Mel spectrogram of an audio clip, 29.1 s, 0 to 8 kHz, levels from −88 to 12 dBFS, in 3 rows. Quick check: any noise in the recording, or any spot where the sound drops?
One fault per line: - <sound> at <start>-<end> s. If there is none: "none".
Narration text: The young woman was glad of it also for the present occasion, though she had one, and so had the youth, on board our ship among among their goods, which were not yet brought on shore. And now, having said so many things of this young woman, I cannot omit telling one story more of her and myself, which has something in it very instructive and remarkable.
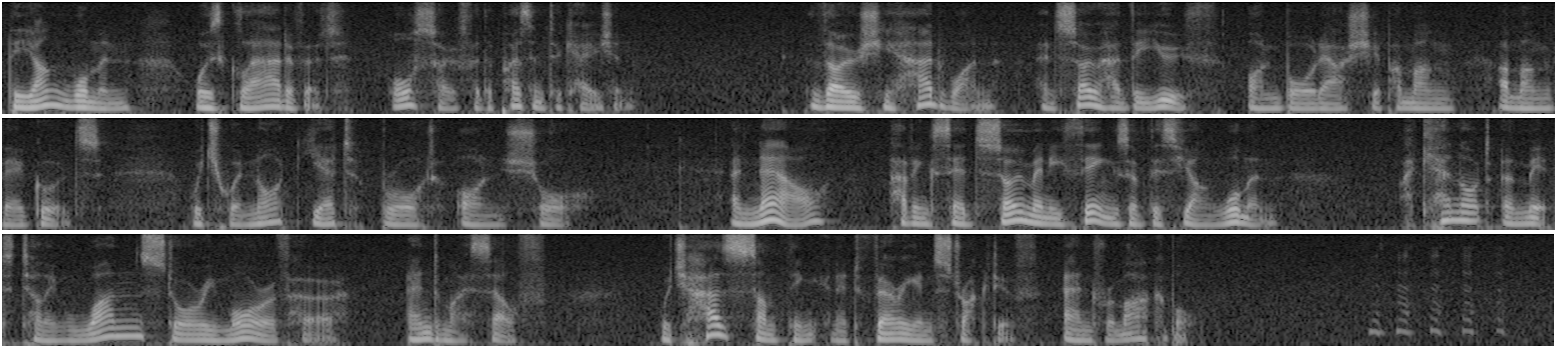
- laugh at 27.9-28.9 s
